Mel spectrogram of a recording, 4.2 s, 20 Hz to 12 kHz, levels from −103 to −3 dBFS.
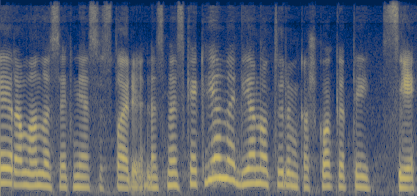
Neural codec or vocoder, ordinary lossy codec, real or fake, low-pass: codec, 32 kHz, 1.9 kbps, SNAC; Opus, 24 kbps; fake; 10.8 kHz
